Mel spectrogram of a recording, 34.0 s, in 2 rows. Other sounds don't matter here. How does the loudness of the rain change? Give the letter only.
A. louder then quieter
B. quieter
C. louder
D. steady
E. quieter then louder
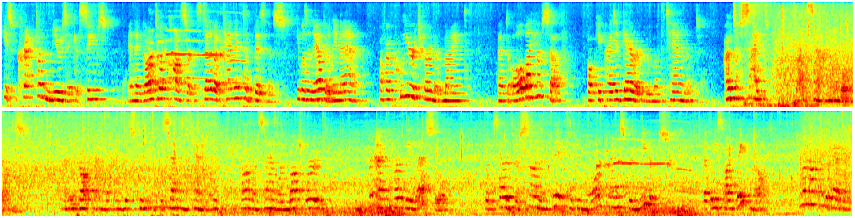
C.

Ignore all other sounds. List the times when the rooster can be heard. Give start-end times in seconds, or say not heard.
2.9-5.0, 28.9-30.9.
